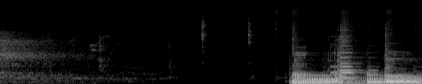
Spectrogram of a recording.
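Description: A few faint clicks in near quiet, then about three seconds in two electric guitars start playing a song's intro together, loud and rhythmic.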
